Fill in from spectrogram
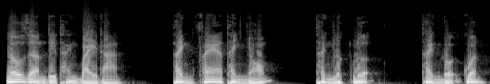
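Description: A man reading the part of a weary, plain-spoken old grandmother in an audiobook, in a gentle, storytelling manner. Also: sits low, moderate pace, lo-fi sound.

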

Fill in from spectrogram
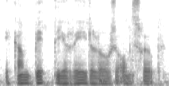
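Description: Paul, a pompous prim suitor. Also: male voice, very deep voice, fairly even intonation, unhurried, dark tone, a little hiss or hum. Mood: tender, pompous. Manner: pompous, flowery, indignant. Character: prim young male suitor, pompous and easily shocked. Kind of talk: radio play acting.

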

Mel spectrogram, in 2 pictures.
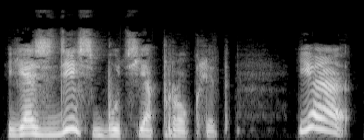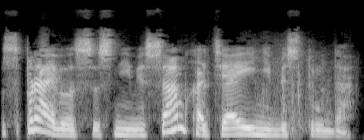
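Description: A woman's voice: low-pitched, big pitch swings, a little slow, husky, no room sound, full character voice. A woman voicing a hot-tempered young male courtier who curses angrily. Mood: furious. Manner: angry, cursing.

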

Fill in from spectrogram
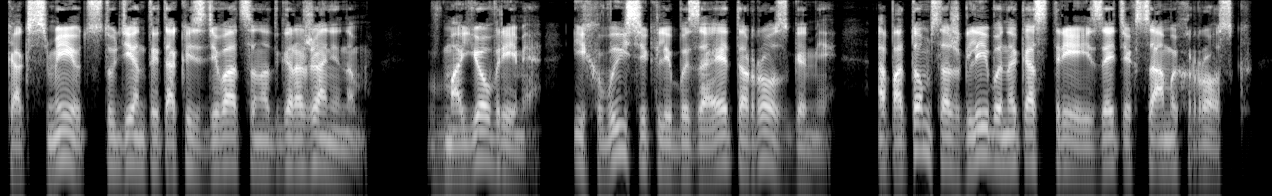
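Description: A man's voice: sits low, normal speed, no echo, clean studio sound, close to an everyday voice. A man doing a pompous stout townsman. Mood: outraged. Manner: pompous, indignant.

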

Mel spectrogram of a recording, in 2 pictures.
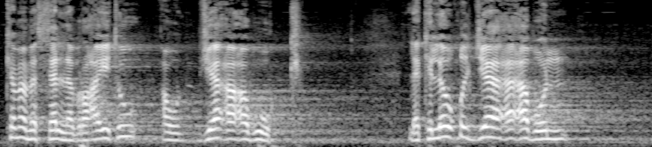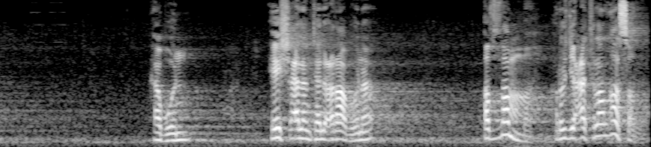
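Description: A man's voice: high voice, pushed and bright. A man teaching grammar as a sheikh, explaining step by step and quizzing his listeners. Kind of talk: classroom explanation. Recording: long hall reverb.

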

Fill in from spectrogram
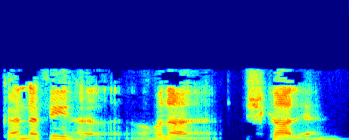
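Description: A man, a student reading a grammar text aloud in a lesson with hesitant pauses. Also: on the high side, vocal fry, slightly rough, no echo. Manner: hesitant, reads with fillers and restarts. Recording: dull lo-fi dry recording.

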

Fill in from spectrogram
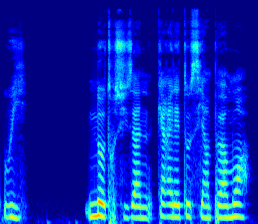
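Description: A woman reading the part of a loyal, warm-hearted young male worker, speaking tenderly and earnestly. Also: medium pitch, level tone, unhurried, close to an everyday voice. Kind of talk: audiobook character reading.

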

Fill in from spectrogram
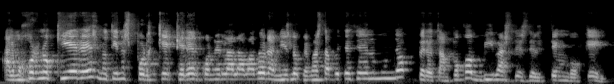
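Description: Woman, life coach, animated, acts out example phrases, conversational. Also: a little high, quick pace.

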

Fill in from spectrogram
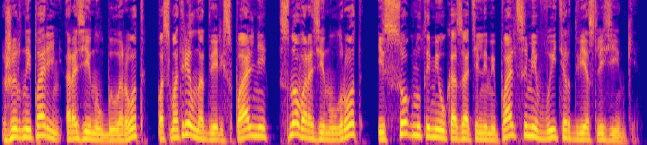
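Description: A man reading a classic novel aloud as an expressive audiobook narrator. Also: on the high side, normal speed, few pauses, no room sound. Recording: dry close audiobook recording.

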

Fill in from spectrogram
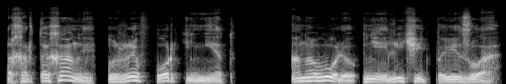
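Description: A man voicing a lively, bold young woman warrior who talks brashly and teases. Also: medium pitch, normal speed, no echo, studio quality, pitched above the performer's own voice. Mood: indignant. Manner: brash, teasing, excitable.

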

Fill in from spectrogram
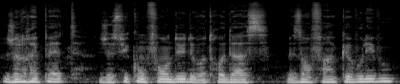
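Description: Guy playing a cold menacing rich banker, low dark husky voice. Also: moderate pace. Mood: stern. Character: stern haughty wealthy male banker.

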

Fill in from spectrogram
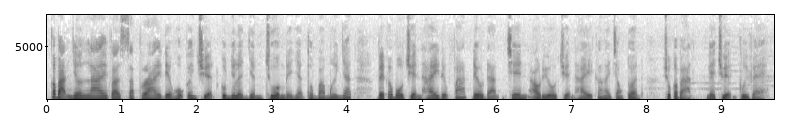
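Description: A woman narrating a romance novel in a steady, measured audiobook reading. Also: fairly low pitch, no echo. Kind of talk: scripted narration.

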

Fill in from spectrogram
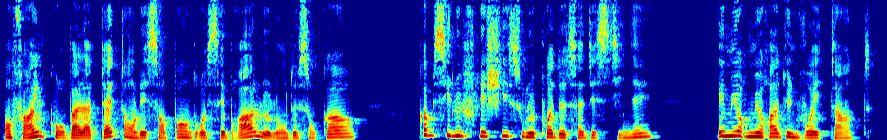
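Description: A woman reading a storybook aloud in an expressive, measured manner. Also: on the low side. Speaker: audiobook reader. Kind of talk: storybook narration.

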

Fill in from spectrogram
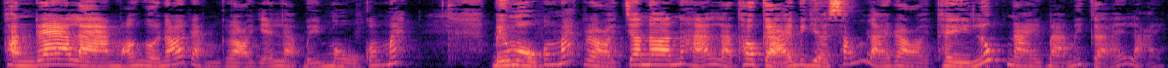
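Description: This ghost story host speaks in a brisk, medium-pitched voice with lively intonation. She has a Southern Vietnamese accent and tells her tales casually and conversationally, repeating phrases and talking straight to the audience.

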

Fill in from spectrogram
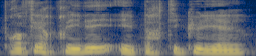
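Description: Teasing male friend, as a narrator puts him on, brisk, husky, mellow. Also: mid-range voice, voice pushed up. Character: cheerful mischievous middle-aged male friend.

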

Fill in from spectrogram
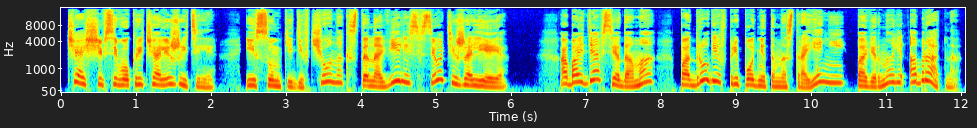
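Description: A woman narrating a children's storybook aloud in an expressive, lively storytelling manner. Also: fairly high pitch, unhurried, no echo, studio quality. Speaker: audiobook narrator.

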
